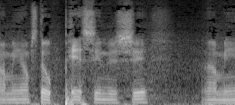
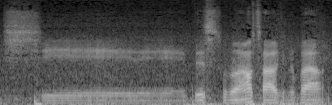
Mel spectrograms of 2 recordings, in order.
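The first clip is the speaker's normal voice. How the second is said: hushed pleasure; 4 semitones lower, 5 dB quieter, much slower than usual. Retold or imitated. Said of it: "And I was like".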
